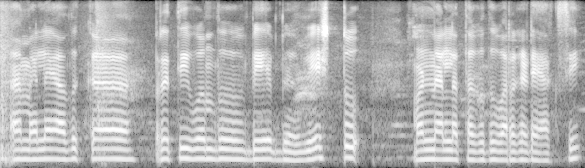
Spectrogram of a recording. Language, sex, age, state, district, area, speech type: Kannada, female, 60+, Karnataka, Vijayanagara, rural, spontaneous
